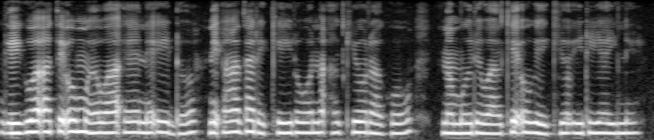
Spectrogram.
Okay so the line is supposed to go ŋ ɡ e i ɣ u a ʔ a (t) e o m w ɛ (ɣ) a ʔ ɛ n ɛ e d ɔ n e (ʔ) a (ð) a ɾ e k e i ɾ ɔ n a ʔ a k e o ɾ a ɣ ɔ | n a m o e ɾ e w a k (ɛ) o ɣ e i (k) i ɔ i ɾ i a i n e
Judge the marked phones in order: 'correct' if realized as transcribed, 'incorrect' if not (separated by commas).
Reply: correct, incorrect, correct, correct, correct, correct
